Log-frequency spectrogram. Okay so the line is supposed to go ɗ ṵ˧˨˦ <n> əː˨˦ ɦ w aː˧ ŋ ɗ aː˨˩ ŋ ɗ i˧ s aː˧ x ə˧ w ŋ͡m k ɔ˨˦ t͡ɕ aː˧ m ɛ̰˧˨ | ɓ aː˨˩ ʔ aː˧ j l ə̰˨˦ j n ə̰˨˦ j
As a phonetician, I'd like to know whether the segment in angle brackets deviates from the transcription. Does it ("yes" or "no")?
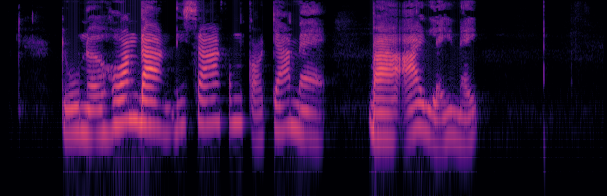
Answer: no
